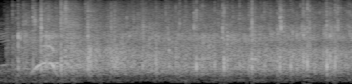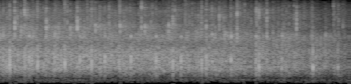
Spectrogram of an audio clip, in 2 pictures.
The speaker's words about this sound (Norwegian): Skal vi gi en god applaus?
